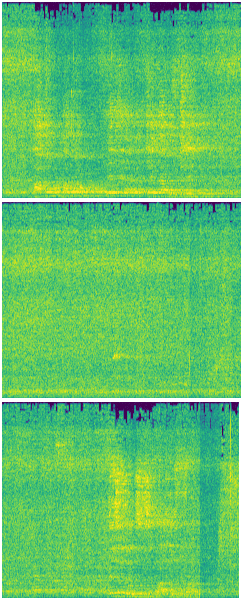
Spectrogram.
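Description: Steady murmur of indistinct voices from a crowd of spectators in a large hall, with nearer voices standing out about a second in and again near the end.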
